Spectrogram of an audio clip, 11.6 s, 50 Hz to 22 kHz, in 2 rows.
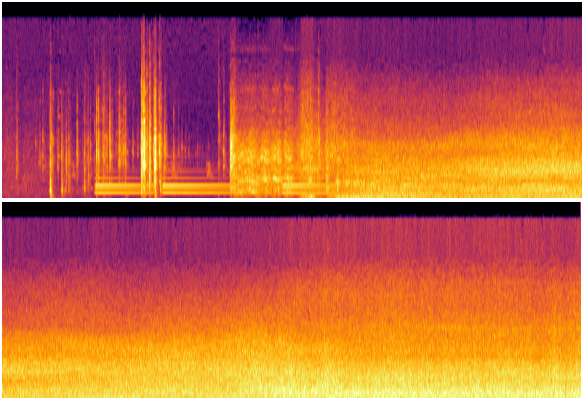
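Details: First-gen Toyota Sequoia V8 started after replacing serpentine belt, tensioner and idler pulley (Gates 90 mm tensioner wobbled, swapped for 102 mm Murray); quick crank, clean catch, smooth even idle with no squeal, chirp or rattle from belt drive; normal idle.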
